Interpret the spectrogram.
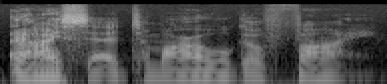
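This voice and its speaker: A man's voice: lowish voice, fairly even intonation, moderate pace, no echo, pitched above the performer's own voice, lightly acted. A man voicing a proud, confident male pony glassblower in a storybook reading, earnest and assured. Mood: defensive.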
